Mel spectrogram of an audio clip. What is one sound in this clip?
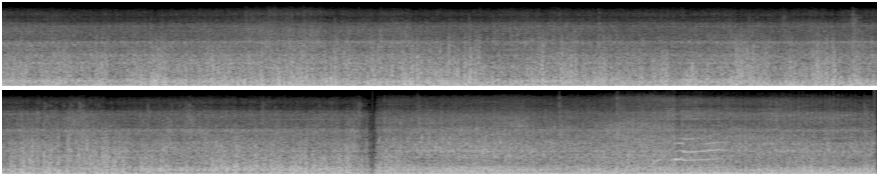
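A motorcycle engine thrums steadily up close.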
